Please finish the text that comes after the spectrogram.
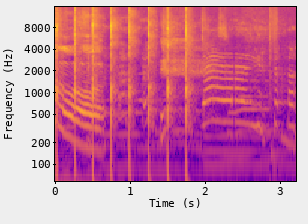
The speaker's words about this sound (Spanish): Un gran aplauso, en serio.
